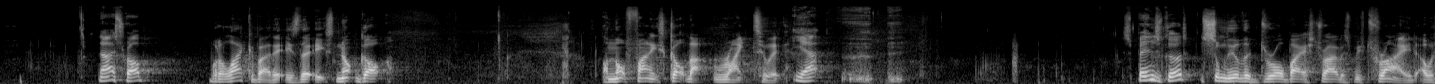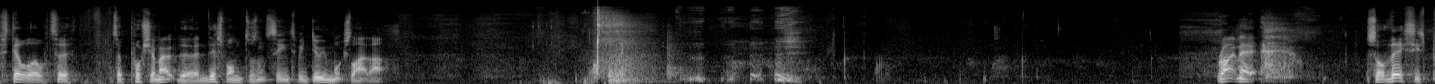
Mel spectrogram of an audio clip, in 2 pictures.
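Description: A man talks calmly and clearly to the listener at close range.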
